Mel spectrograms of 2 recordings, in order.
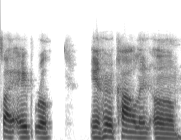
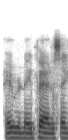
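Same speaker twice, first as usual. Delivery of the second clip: normal talking voice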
